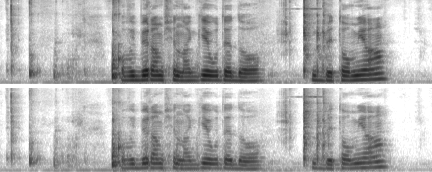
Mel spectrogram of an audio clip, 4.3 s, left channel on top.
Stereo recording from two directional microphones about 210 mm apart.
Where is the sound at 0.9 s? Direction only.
50° left (ahead or behind).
